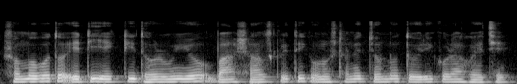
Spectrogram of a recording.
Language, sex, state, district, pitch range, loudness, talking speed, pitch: Bengali, male, West Bengal, Cooch Behar, 115-130 Hz, -15 LUFS, 130 wpm, 120 Hz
